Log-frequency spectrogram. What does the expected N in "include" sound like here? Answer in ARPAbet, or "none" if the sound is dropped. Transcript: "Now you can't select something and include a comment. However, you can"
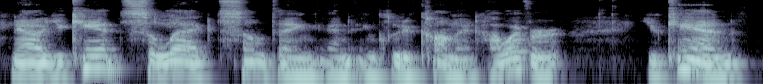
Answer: N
